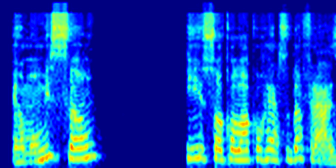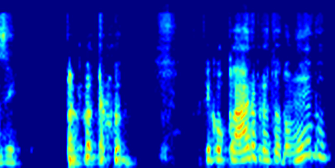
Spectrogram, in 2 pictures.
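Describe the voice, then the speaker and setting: A woman's voice: medium pitch, no room sound, studio quality. A Brazilian woman teaching a grammar lesson who goes step by step, reads example sentences aloud and often checks whether her students are following. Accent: Brazilian Portuguese. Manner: patient, explains step by step and checks understanding.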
